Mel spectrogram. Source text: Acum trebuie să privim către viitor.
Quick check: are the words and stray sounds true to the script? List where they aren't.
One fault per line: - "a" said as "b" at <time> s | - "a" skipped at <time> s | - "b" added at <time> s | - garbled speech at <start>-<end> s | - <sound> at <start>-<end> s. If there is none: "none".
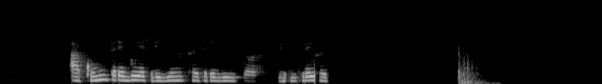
- "să" skipped at 1.4 s
- garbled speech at 2.8-3.3 s
- thud at 4.6-5.0 s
